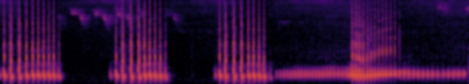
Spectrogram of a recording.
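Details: Spring spawning chorus of common frogs (Rana temporaria) in a garden wildlife pond: three loud, rapid, low, rattling croak bursts about a second apart. Continuous purring croaks follow, with one harsher, rasping note rising above them.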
